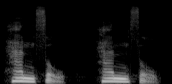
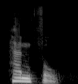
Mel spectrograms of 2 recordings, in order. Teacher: So I say we remove the D, but it's not 100% gone, right? You can still kind of hear it.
